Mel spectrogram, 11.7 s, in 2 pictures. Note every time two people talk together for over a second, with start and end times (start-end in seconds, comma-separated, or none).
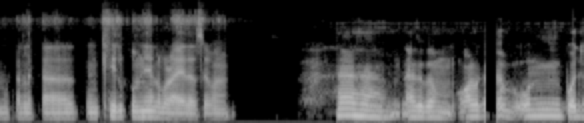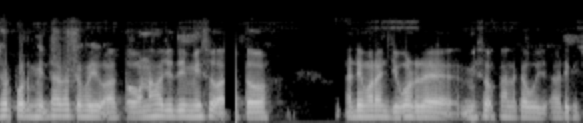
none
